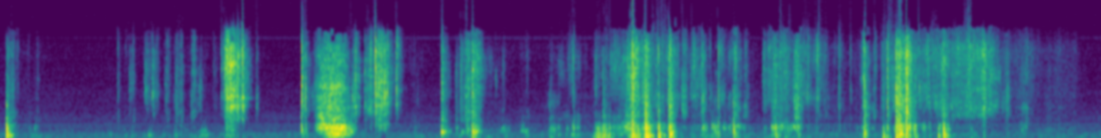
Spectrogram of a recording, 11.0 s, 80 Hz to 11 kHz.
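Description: Plastic wrapping being torn and crinkled off a sealed box of 2013 Panini Prominence football cards, in irregular rustling bursts with small clicks.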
